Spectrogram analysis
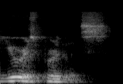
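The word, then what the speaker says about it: juris prudentia: um that is about jurist Prudence or as the Romans would have said Uris Prudence they pronounced the J as a why um for example um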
